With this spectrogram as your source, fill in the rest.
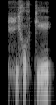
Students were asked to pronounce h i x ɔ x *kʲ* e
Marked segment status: correct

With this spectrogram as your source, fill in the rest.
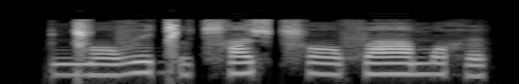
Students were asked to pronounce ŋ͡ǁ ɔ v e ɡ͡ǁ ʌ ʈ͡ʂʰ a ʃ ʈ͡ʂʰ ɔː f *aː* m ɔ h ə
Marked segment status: correct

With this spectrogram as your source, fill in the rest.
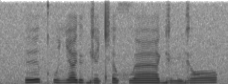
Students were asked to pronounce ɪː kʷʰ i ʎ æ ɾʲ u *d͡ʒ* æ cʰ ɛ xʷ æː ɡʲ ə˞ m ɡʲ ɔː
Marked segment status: incorrect: ɡʲ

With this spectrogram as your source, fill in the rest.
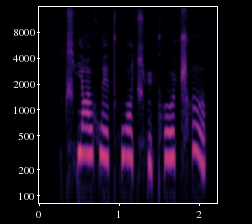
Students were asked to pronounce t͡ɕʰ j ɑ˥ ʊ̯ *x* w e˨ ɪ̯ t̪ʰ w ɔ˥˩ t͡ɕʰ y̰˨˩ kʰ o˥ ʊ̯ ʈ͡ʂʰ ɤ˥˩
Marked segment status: correct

